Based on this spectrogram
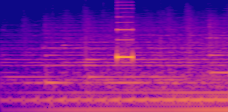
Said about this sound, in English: Okay, tell me I'm wrong after the beep, and here's the beep.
